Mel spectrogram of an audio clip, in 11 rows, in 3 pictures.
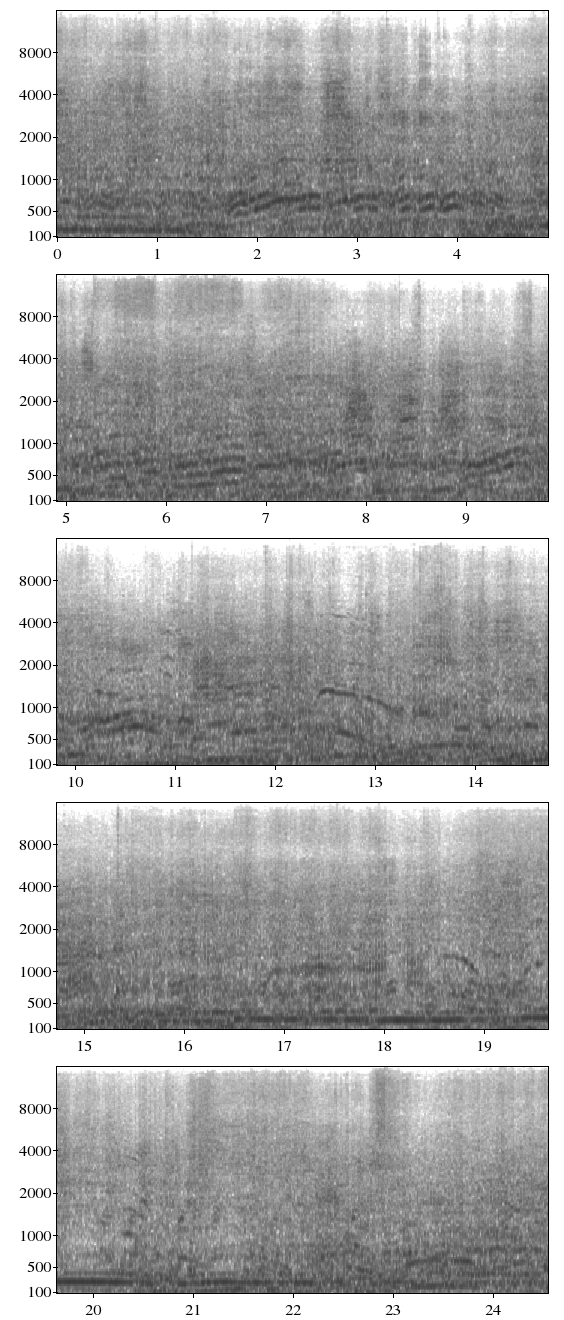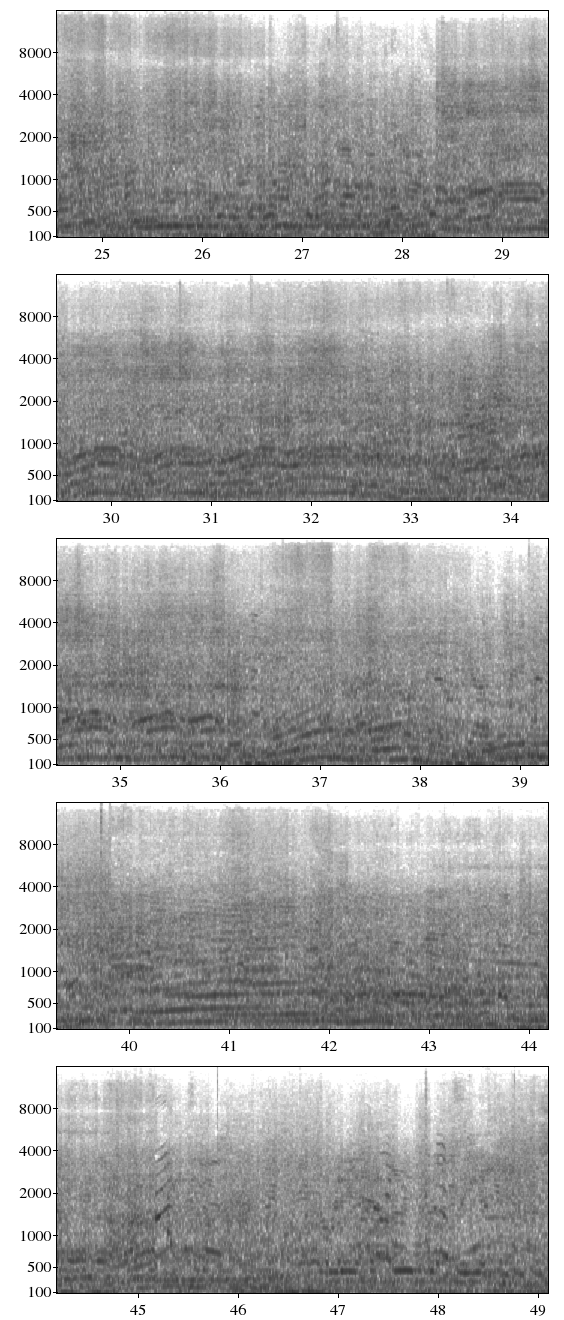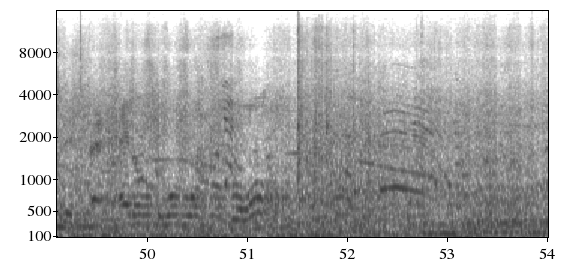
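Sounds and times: racing car engines revving: 0:00.0 - 0:54.0.

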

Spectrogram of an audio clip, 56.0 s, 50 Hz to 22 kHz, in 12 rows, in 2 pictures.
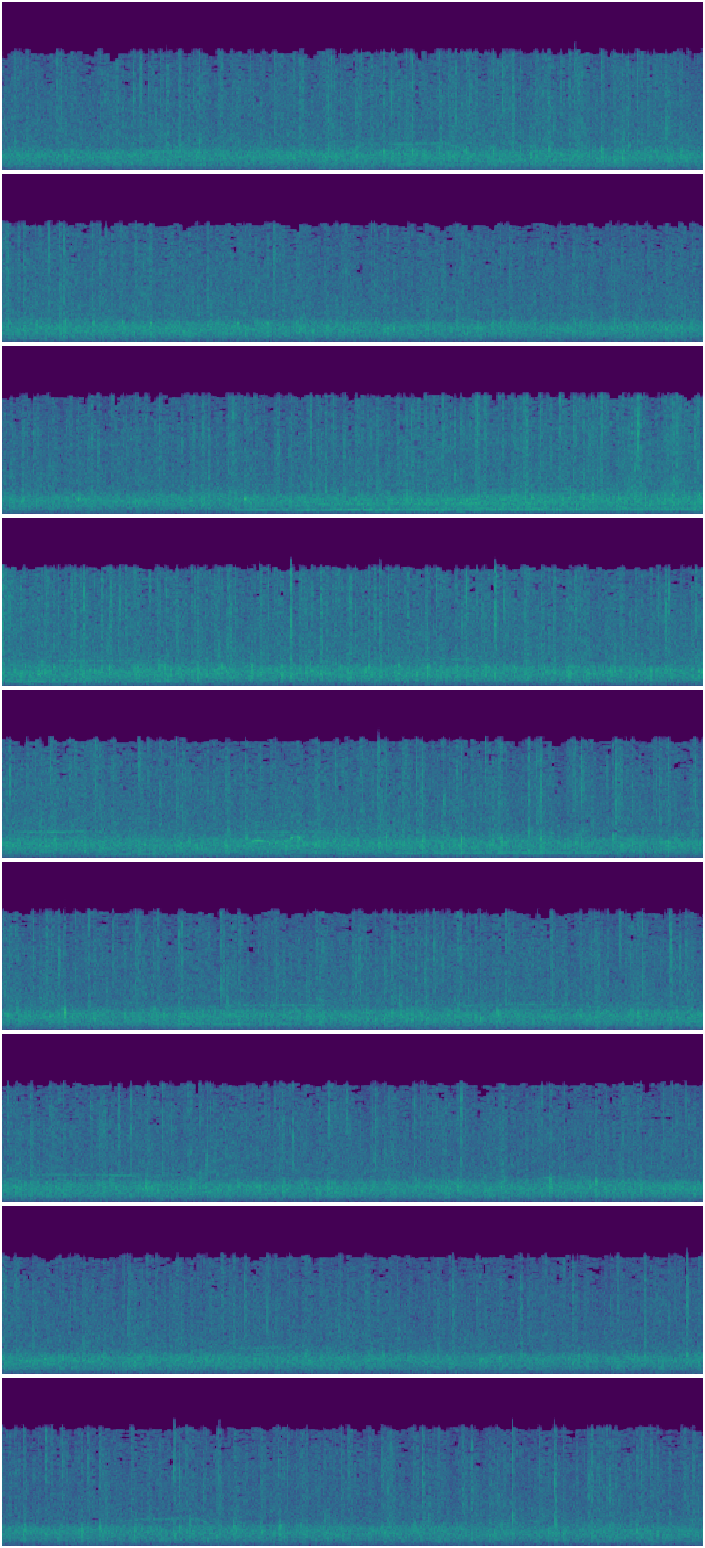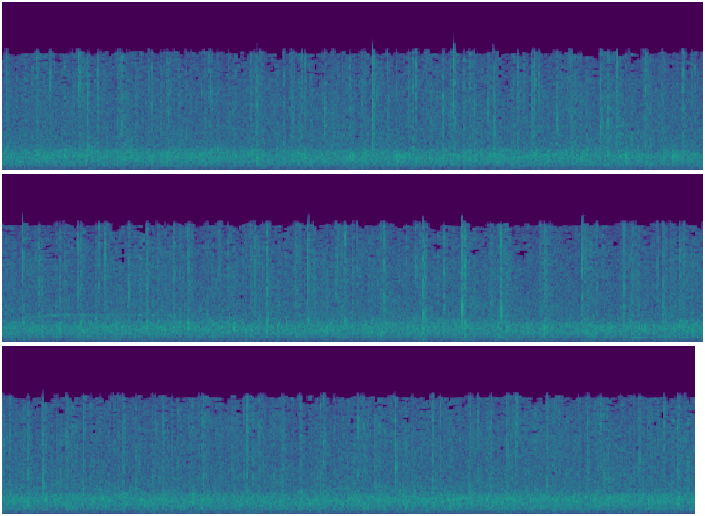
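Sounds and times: audience applause: 0:00.0 - 0:56.0.

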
